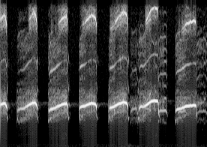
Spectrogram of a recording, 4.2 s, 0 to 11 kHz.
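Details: Osprey at a nest in Charlo, Montana, on 09/02/2023 at 16:03, picked up by a live camera: six loud whistled, slightly upslurred notes, each about half a second long, spaced evenly over a low background hum.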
